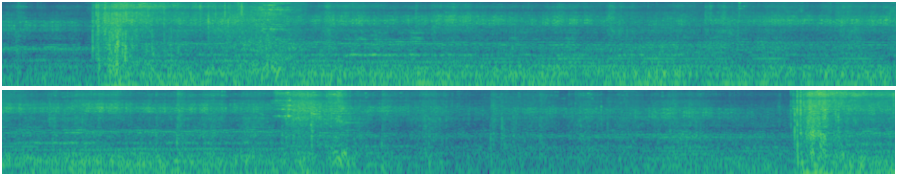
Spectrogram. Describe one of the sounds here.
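An axe smashes into something brittle with a loud, shattering crash.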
